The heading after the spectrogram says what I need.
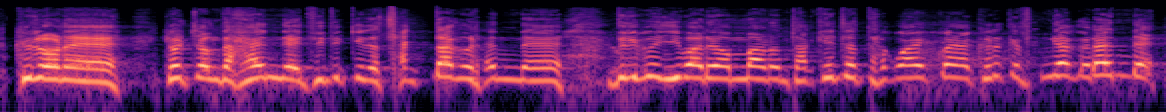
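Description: A frantic, put-upon groom. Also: male voice, very high voice, steady tone. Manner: frantic rapid storytelling, mimics his mother shrilly. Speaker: stage actor playing Yvan. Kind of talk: stage play monologue.

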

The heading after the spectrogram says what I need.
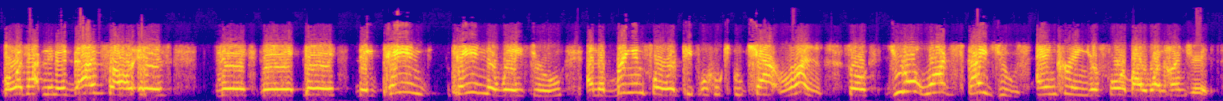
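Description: A woman in her thirties, a radio interview guest, making an animated, emphatic argument. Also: high voice, normal speed. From Barbados. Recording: dull lo-fi sound.

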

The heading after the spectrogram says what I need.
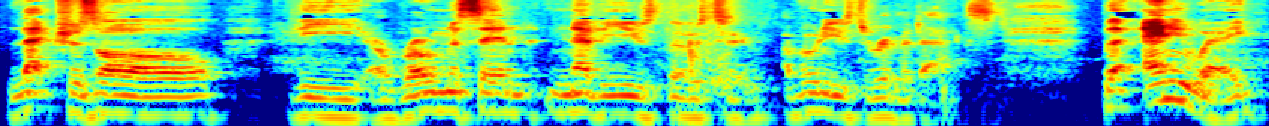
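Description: A man's voice: on the low side, fairly bright tone. A man talking casually to camera in a vlog, rambling and candid with plenty of ums. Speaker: vlogger.

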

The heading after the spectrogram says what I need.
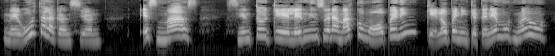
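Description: A young woman with a Chilean accent reacting to an anime episode in casual, excitable commentary, gasping and squealing and chatting to her viewers. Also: sits high, normal speed. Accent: Chilean Spanish. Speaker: anime reaction channel host. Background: anime episode audio and music.

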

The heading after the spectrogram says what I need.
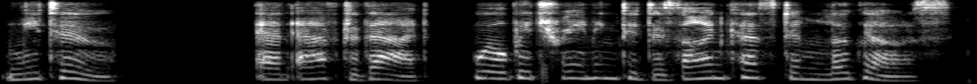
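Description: A woman acts as a friendly, curious female student with a husky, mid-pitched voice. The lines are a scripted exam dialogue. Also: measured pace.

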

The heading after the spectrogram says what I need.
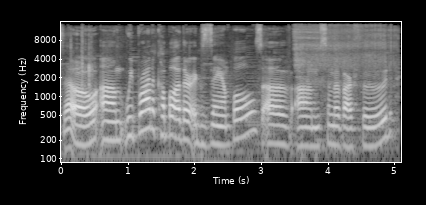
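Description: A woman's voice: fairly low pitch, expressive, measured pace, a little hiss or hum. A middle-aged woman, a restaurant owner, explaining a menu on a TV cooking segment with a hesitant, earnest manner. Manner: hesitant, lots of ums, earnest. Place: indoor TV studio kitchen set.

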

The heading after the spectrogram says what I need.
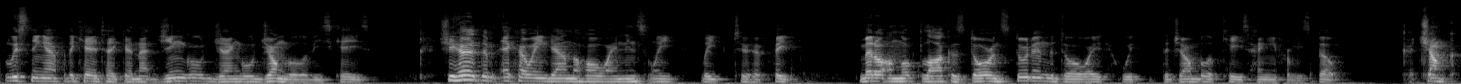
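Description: Man reading a children's story aloud. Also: medium pitch. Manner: lively, expressive reading.

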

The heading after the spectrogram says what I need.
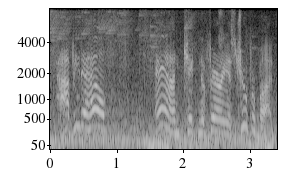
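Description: A woman's voice: high voice, big pitch swings, heavy background noise. An actress voicing a chirpy, cheerful female robot sidekick who sounds eager and upbeat. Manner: eager, upbeat, quick to help. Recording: video game audio under loud music.

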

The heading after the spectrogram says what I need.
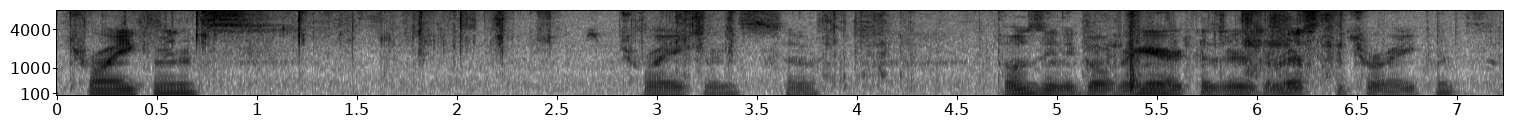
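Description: A man's voice: medium pitch, fairly even intonation, measured pace, long pauses. Man muttering names over a noisy recording. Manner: chatty, muttering names as he flips through cards. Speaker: card collector vlogger. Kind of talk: casual narration while sorting cards. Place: desk at home, indoors.

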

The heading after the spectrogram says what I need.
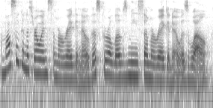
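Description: A woman's voice: on the low side, animated, brisk, vocal fry, a little mellow, a little hiss or hum. A woman with a Southern US accent, a cooking vlogger, giving a chatty, upbeat voice-over and talking straight to her viewers. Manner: chatty, upbeat, addresses viewers as "you guys". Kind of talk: casual voice-over narration.

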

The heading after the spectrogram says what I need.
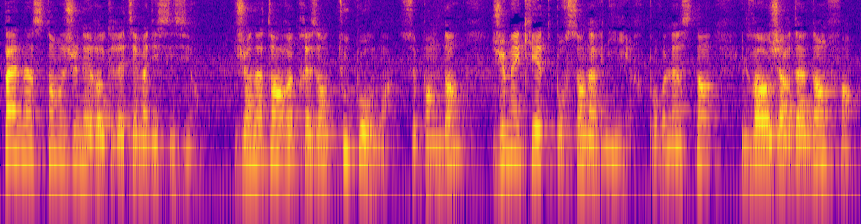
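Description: A man's voice: a little high, animated, normal speed, a bit bright, a little hiss or hum. A man voicing a proud, anxious young single mother in an audiobook, speaking earnestly. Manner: earnest, tense, pleading. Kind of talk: audiobook character voice.

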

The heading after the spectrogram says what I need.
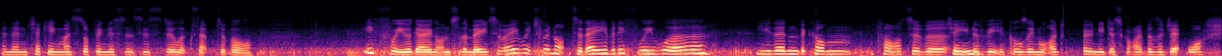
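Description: This mid-range, calm voice belongs to a British woman who teaches motorcycling, narrating every step as she rides on rain-soaked roads. Her helmet microphone gives a phone-like sound, and the noise of the road and engine comes through.

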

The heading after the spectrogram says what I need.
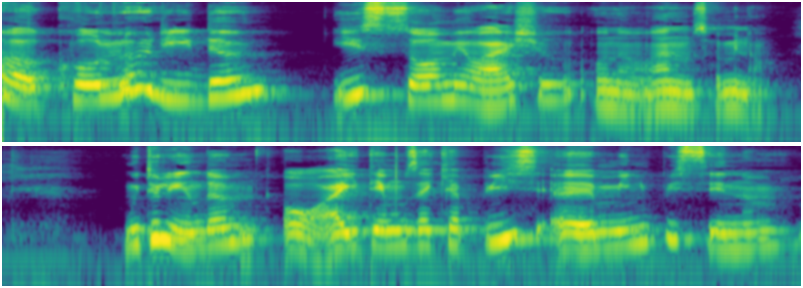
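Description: A woman with a Brazilian Portuguese accent giving chatty, excited gameplay commentary to her viewers. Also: mid-range voice. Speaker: gaming YouTuber.

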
